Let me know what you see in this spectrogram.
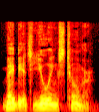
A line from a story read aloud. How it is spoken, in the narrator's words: Yossarian muttered sarcastically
